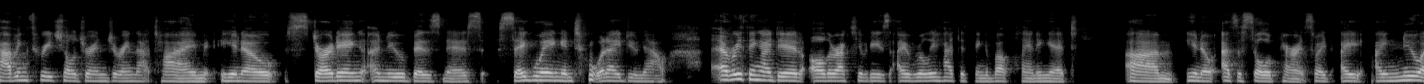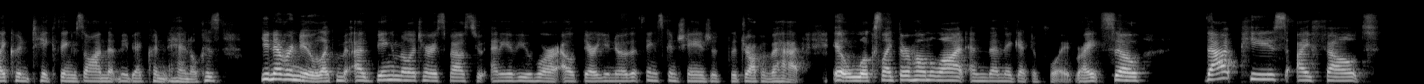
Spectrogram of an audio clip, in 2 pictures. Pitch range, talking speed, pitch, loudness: 150-180 Hz, 215 wpm, 165 Hz, -23 LUFS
